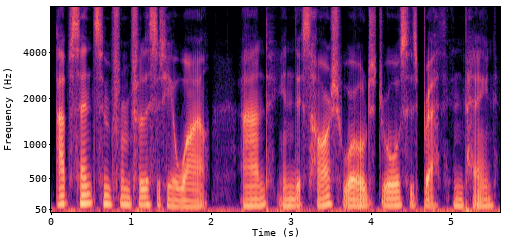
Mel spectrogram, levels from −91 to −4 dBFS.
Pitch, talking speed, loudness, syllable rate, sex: 100 Hz, 170 wpm, -20 LUFS, 4.2 syllables/s, male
